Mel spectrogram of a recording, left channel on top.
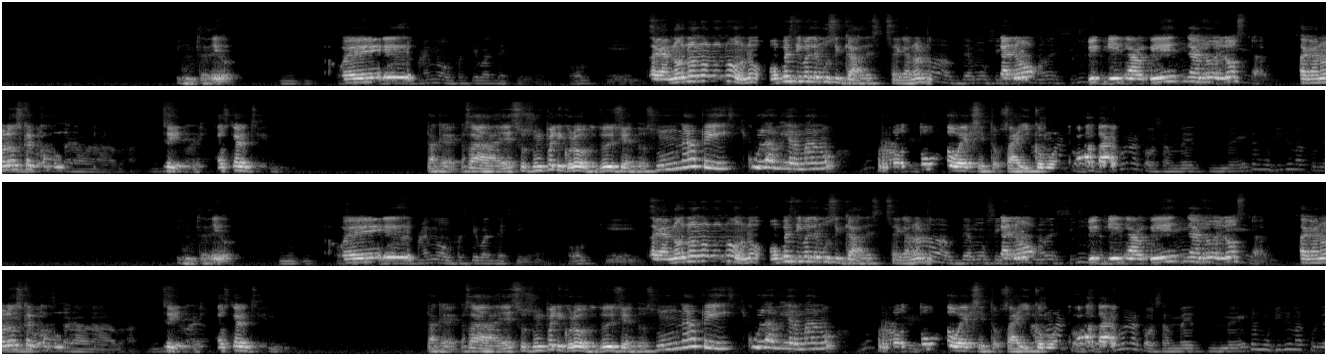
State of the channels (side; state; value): both; normal; correlation 0.80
